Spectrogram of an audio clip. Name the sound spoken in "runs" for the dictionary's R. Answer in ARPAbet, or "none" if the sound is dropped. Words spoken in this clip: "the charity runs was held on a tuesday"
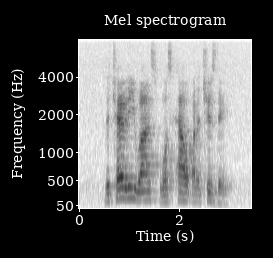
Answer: W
